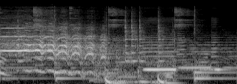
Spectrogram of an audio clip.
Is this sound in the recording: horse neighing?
yes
